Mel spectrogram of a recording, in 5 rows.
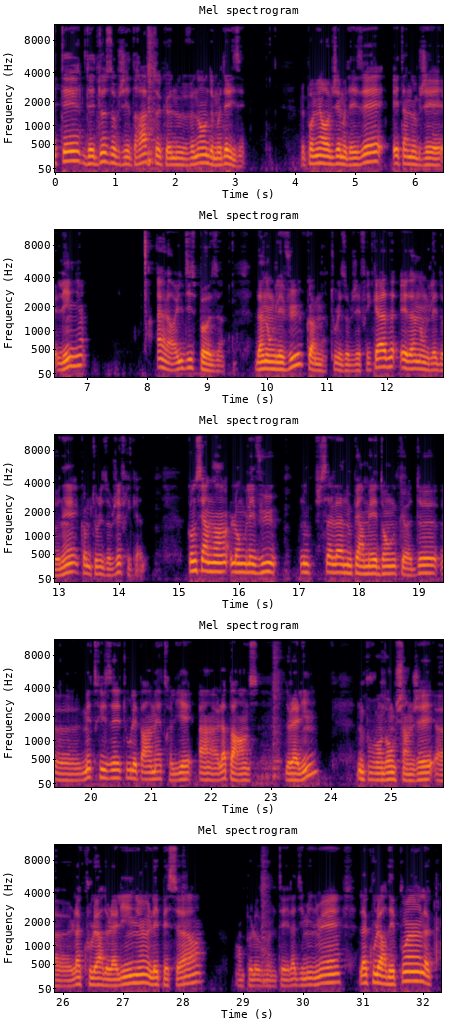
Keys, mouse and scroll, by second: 3.5 click, 9.3 click, 10.9 click, 12.6 click, 14.1 click, 15.9-19.9 drag, 26.3 click, 27.2 click, 28.0-29.0 scroll up 3, 30.7 click.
